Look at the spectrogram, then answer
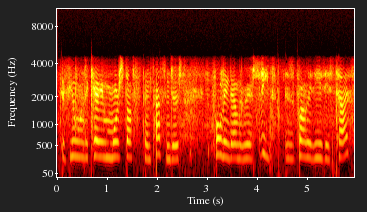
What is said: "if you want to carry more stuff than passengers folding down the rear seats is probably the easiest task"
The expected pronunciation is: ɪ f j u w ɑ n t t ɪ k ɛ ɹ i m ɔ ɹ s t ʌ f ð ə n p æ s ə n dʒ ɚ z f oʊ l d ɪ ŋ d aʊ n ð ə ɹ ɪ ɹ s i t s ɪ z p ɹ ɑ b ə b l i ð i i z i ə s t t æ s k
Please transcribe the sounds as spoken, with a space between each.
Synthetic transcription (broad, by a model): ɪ f j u w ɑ n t t ɪ k ɛ ɹ i m ɔ ɹ s t ʌ f ð ə n p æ s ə n dʒ ɚ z f oʊ l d ɪ ŋ d aʊ n ð ə ɹ ɪ ɹ s i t ɪ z p ɹ ɑ b ə b l i ð i i z i ə s t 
